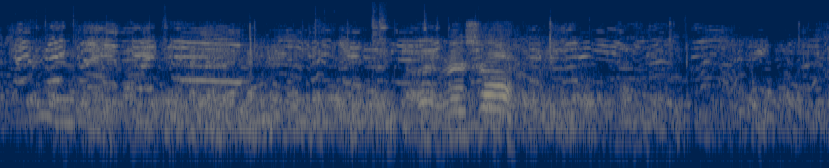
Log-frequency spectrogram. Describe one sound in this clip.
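A crowd of men and women shouts and clamours excitedly nearby.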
